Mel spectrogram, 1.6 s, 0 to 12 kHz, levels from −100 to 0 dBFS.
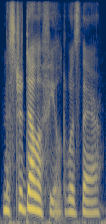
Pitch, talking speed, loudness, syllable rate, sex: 195 Hz, 150 wpm, -19 LUFS, 4.6 syllables/s, female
